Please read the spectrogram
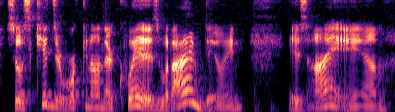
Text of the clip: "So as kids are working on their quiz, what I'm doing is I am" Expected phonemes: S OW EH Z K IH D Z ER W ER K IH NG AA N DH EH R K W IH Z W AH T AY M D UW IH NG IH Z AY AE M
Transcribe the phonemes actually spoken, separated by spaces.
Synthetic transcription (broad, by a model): S OW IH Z K IH D Z ER W ER K IH NG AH N DH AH R K W IH Z W AH T AY M D UW IH NG IH Z AY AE M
